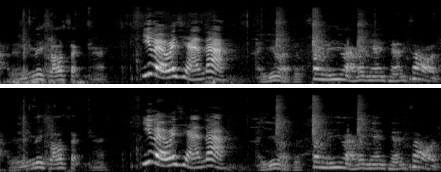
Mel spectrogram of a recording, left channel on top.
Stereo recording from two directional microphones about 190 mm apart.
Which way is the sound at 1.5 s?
5° left (ahead or behind).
